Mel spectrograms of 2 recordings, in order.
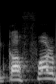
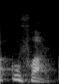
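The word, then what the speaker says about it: Kupffer: কাফফার বা কুফার। কাফফারকেই আগে বলা হইতো কুফার। মানে বলা হইতো বলতে ভুল বলা হইতো। উচ্চারণ এটাই।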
